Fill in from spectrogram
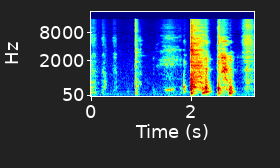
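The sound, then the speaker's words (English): A coughing fit: a few small sharp coughs, then a run of three harsh, loud, raspy hacks in quick succession, with no talking. “Made me cough up a lung.”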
